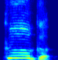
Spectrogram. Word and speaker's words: 哥哥: 哥哥对啦 It's in the throat here, not K, 是 throat here. 哥哥 Okay.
